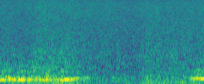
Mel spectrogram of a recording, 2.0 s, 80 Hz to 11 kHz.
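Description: Rushing water and wind noise aboard an IMOCA 60 racing yacht sailing fast through rough sea, spray and white water over the bow. A low steady hum fades out in the first second.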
